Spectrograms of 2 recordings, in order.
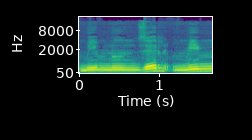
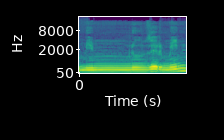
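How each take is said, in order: First: মিম নুন জের মিম with the nun merged so it ends on মিম; correct spelling-out. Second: মিম নুন জের মিন said the way it is written, ending on মিন; wrong spelling-out. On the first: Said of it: "বলতে হবে". (নুন মিলিয়ে মিম নুন জের মিম উচ্চারণ) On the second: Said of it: "এখানে তো লেখা মিম নুন জের মিন না". (লেখা অনুযায়ী মিম নুন জের মিন বলা) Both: Shown as a demonstration.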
